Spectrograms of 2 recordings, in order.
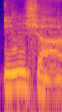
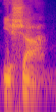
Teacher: N's often get assimilated with a strong consonant that follows them in Hebrew. So instead of insha or something like that, you get isha, two shins in a row.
